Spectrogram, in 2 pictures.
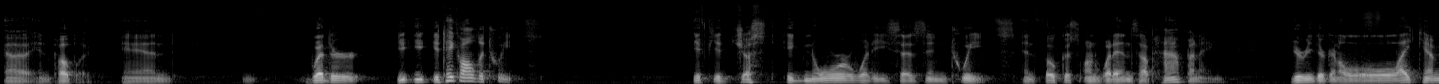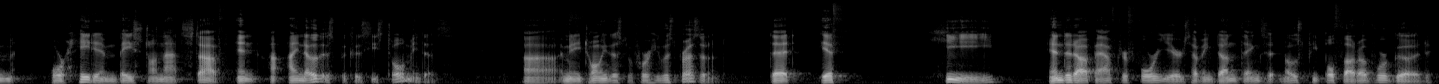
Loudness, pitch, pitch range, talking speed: -30 LUFS, 90 Hz, 80-95 Hz, 165 wpm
